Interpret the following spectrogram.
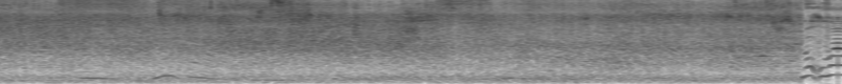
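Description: Steady hiss of rain and wet road traffic on a city street, with a voice faintly audible beneath it.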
